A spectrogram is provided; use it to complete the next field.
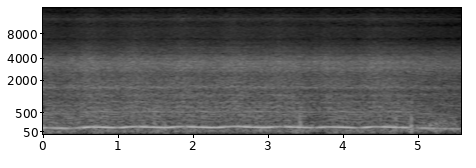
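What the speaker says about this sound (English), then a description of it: "when we accelerate it now, you're going to see a lot of vapour coming out of the exhaust" A Vauxhall Vivaro van with a clogged diesel particle filter runs with a steady, droning engine note that holds nearly level, heard close and moderately loud with faint clicks and no voices.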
